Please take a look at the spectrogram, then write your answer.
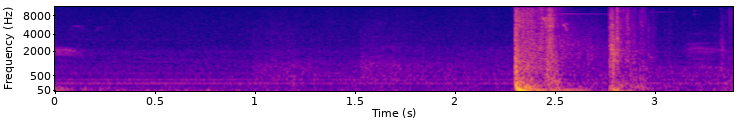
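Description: Two sharp gunshots crack out in the Far Cry 5 video game over a quiet outdoor backdrop, the first louder with a short echoing tail, the second close behind.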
